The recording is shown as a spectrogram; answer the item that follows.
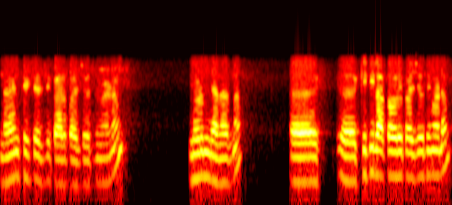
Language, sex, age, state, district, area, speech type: Marathi, male, 45-60, Maharashtra, Nagpur, urban, conversation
